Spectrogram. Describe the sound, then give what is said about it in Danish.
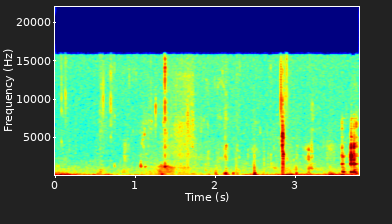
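Chewing a whole cracker: a faint, steady run of dry, crunchy crackles and soft mouth sounds, with a few sharper crunches near the end. “Jeg har puttet en helt kiks ind i munden.”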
